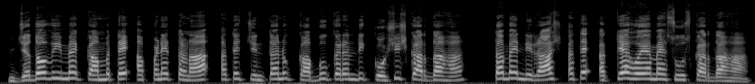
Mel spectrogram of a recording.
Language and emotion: Punjabi, angry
